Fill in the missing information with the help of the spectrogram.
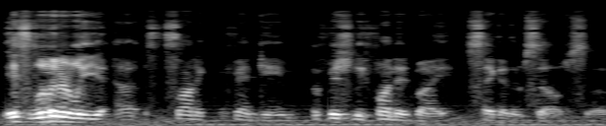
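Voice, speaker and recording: A man's voice: on the low side, animated, normal speed, a little hiss or hum, rough recording. A young man co-hosting a podcast, chatting casually with crude, laughing banter. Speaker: podcast co-host. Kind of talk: casual chat.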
